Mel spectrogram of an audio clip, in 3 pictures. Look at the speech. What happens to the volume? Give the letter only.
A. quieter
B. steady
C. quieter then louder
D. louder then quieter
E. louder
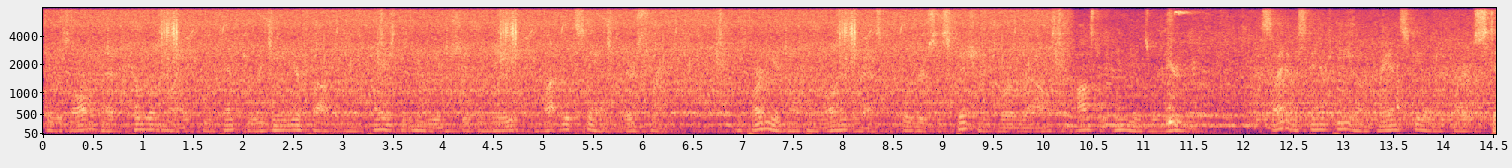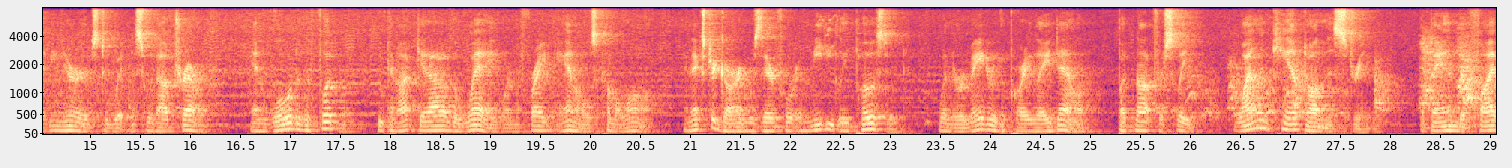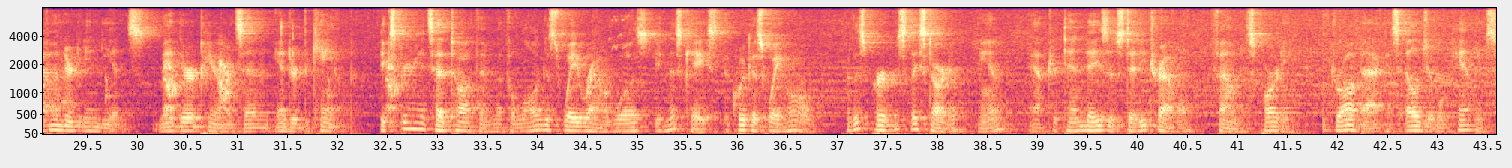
E.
